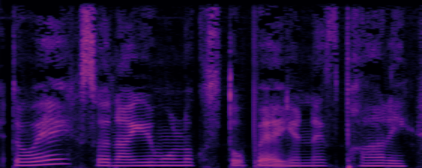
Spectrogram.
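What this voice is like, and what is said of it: Put-on Mexican, Rosie Perez-like accent. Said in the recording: “That was like a mix of like Mexican and Rosie what, Perez. ... What the fuck accent was wait, that?”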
